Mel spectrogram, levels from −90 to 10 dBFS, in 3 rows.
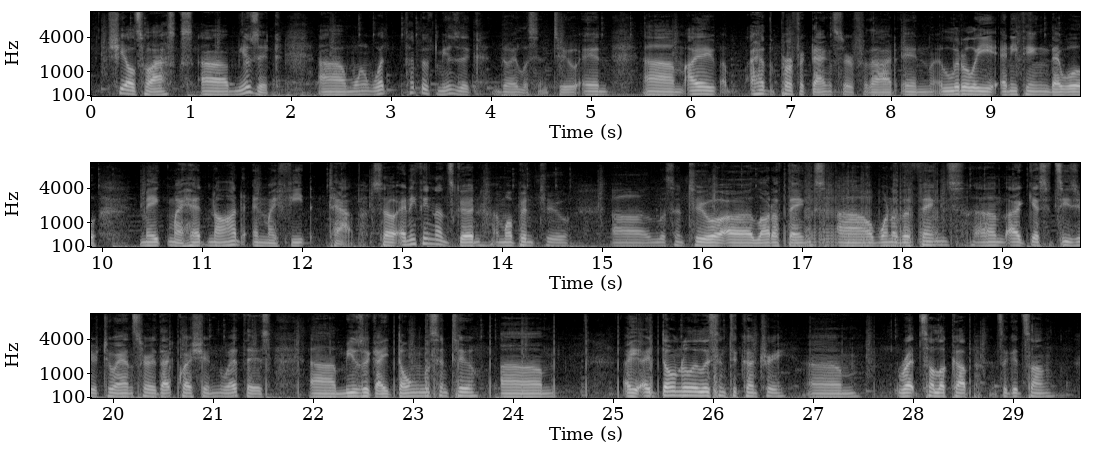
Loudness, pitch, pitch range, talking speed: -26 LUFS, 125 Hz, 115-135 Hz, 180 wpm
